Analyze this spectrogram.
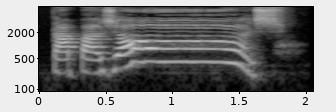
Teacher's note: a sílaba mais forte e mais duradoura foi o jós, tá bom? Então, essa é a minha sílaba tônica, essa é a minha sílaba mais forte.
